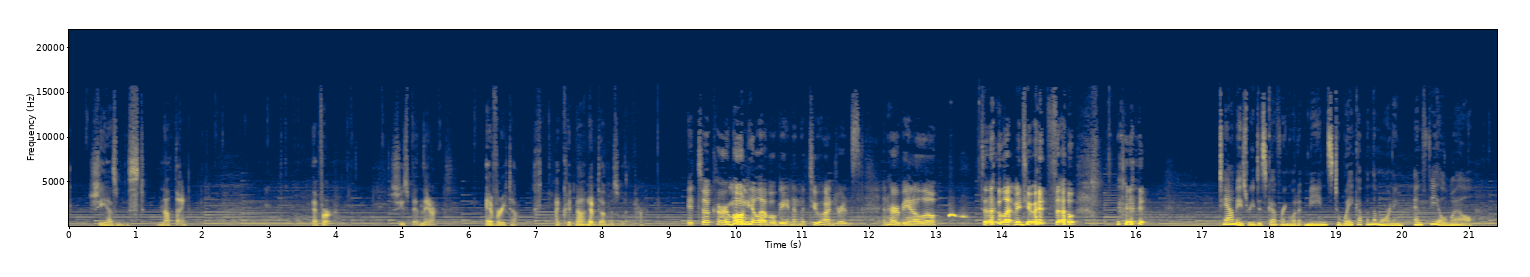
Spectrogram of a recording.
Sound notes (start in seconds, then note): 13.1 whistling; 15.6 laughing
